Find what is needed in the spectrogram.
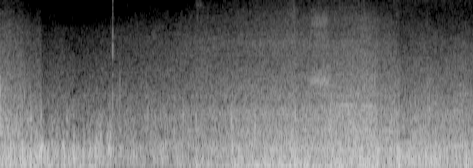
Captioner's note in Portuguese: som do vento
